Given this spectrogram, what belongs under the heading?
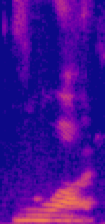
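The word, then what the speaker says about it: noir: में आ रहा है, तो इस वर्ड को आप बोलोगे नुआर। नुआर means black. Black को फ्रेंच में नुआर कहा जाता है। तो देखिए, अभी आप इसके वोकैब मत सोचिए, आप सिर्फ इसको प्रोनाउंसिएशन देखिए कि अब इसमें आर आ रहा है लास्ट में, इट मीन्स कि आपको उसको बोलना है, ठीक है।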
